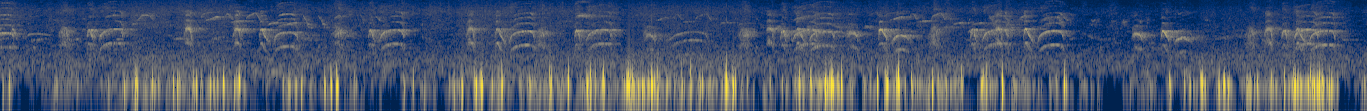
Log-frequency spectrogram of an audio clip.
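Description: Birds chirping over and over in short arched calls, over irregular low thumps and rumbles that are the loudest sound.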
